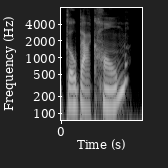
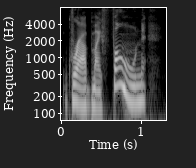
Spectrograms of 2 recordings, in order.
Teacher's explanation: Go back home? Inflection went up. Grab my phone? Inflection went up again.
